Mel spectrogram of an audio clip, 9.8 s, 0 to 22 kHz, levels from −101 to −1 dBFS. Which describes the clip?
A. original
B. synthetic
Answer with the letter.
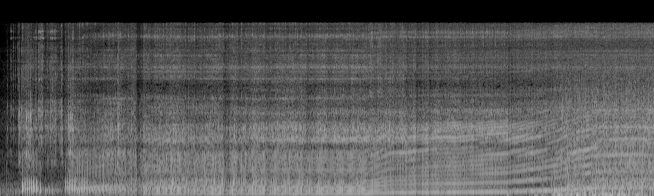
B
